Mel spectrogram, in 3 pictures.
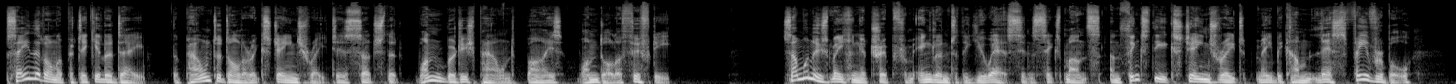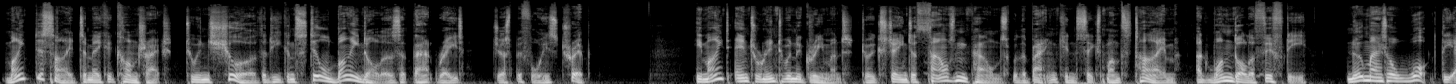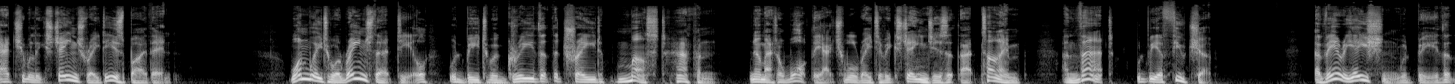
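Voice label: Read, voiceover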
